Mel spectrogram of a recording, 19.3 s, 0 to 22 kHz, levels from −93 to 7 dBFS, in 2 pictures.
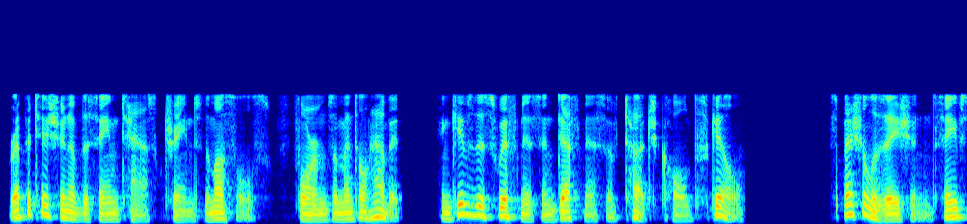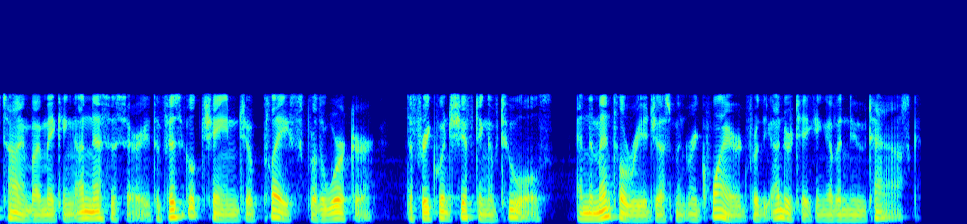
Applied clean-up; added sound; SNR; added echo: none; none; none; none.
